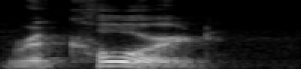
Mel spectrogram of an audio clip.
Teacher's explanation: we have stress on the second syllable right record chord is stressed record okay so look for those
